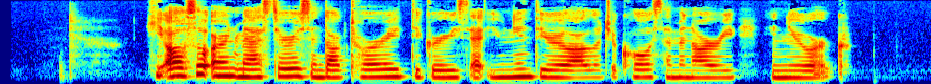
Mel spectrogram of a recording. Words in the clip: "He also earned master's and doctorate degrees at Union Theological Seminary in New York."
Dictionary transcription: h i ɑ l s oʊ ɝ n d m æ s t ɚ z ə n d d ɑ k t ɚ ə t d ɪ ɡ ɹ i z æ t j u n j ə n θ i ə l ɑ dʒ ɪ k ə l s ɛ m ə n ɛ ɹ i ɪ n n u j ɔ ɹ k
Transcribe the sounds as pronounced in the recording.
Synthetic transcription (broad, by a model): h i ɑ l s oʊ ɝ n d m æ s t ɚ z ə n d d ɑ k t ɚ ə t d ɪ ɡ ɹ i z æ t j u n j ə n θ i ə l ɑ dʒ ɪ k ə l s ɛ m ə n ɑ ɹ i ɪ n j u j ɔ ɹ k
